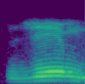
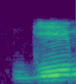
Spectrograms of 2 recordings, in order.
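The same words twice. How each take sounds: First: जेम with a soft j sound as in gem; right soft g. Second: गेम with a hard g as in game; wrong hard g. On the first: Teacher gives students the correct reading, soft j. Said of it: "गेम नहीं बोलते". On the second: Teacher shows students the wrong reading, hard g. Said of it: "इसे जेम बोलते हैं". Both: Shown as a demonstration.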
